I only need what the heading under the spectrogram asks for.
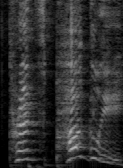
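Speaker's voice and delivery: a high, slow, bellowing proclamation; slow, triumphant announcing of his new title; bellowed. Acted. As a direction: proclaim the title to the whole moor. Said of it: "he bellowed".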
